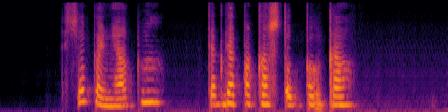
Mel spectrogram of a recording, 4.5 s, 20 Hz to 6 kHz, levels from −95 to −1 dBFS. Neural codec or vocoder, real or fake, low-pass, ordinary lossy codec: codec, 16 kHz, 1 kbps, FreqCodec, smaller model; fake; 5.4 kHz; none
